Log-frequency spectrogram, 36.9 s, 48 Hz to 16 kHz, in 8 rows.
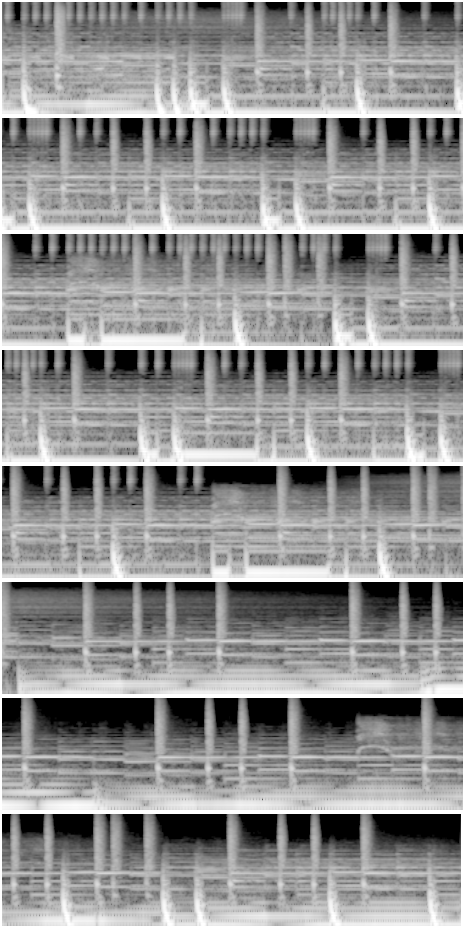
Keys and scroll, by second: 3.6 shift+m.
